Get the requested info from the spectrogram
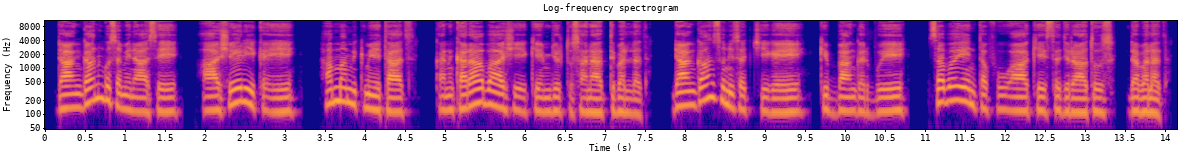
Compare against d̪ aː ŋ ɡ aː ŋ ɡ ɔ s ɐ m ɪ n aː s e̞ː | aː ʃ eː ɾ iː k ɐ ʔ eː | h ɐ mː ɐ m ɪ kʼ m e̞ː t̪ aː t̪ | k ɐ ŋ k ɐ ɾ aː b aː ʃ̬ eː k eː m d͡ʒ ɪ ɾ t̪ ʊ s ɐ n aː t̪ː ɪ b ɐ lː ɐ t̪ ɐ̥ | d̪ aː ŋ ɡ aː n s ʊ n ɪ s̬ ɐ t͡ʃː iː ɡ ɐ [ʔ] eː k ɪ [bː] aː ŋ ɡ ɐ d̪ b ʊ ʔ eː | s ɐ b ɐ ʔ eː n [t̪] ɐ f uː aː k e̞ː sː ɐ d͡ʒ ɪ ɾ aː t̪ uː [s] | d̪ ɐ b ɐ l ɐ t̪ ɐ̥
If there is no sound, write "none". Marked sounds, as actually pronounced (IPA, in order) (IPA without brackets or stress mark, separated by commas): ʔ, bː, t̪, s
